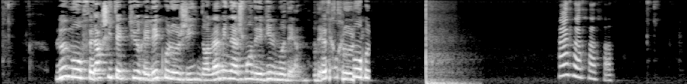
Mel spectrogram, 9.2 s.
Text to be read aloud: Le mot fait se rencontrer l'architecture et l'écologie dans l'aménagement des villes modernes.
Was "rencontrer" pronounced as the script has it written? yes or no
no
